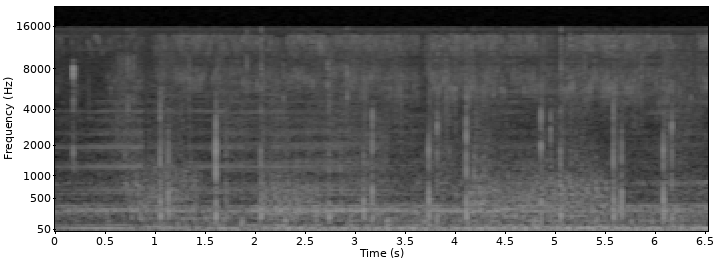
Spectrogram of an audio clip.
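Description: Footsteps walk slowly on a hard floor.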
